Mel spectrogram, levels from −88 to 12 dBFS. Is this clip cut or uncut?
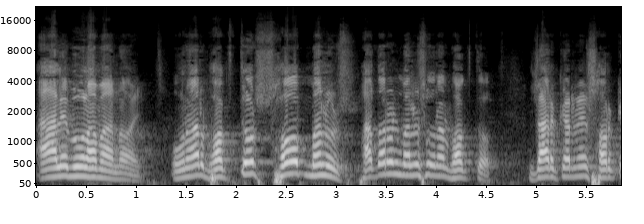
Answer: uncut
